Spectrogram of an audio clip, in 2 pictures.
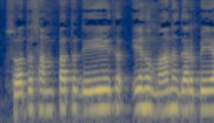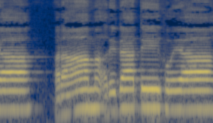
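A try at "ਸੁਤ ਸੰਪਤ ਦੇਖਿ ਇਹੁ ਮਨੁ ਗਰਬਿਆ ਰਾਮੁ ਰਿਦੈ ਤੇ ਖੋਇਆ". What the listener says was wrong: सुत संपत देख एह मन गर्बिया, इथे बब्बे नाल ही गर्बिया उच्चारण करना, इथे विश्राम है। राम हृदय नहीं कह देना, राम हृदय ते खोया।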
